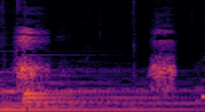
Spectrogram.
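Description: Background piano music, with two brief rustles of paper and plastic packaging being handled: one just after the start and one near the end.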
